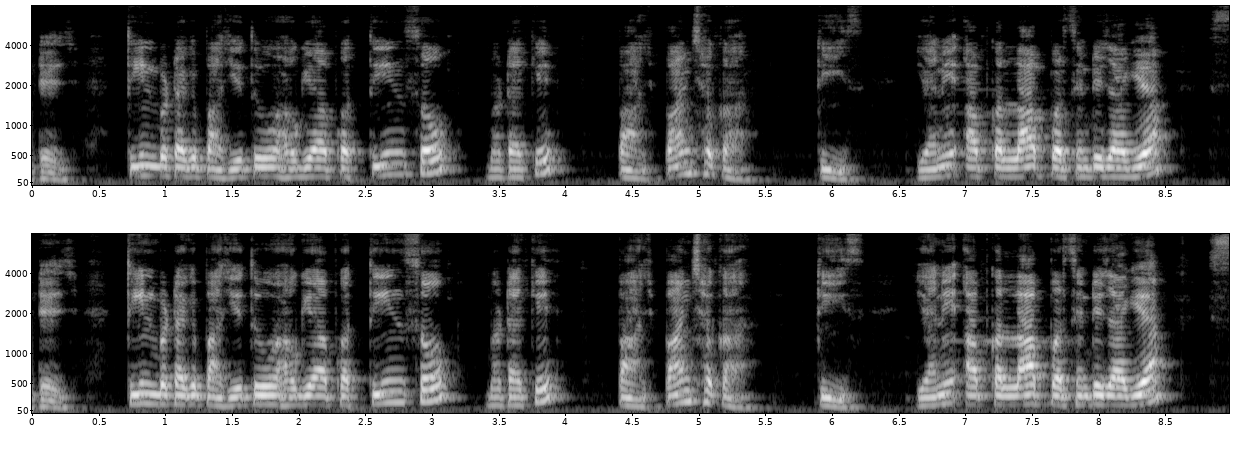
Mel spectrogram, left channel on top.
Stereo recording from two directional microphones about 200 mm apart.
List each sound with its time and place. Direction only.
0.0 s a woman's voice: 35° right (ahead or behind)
